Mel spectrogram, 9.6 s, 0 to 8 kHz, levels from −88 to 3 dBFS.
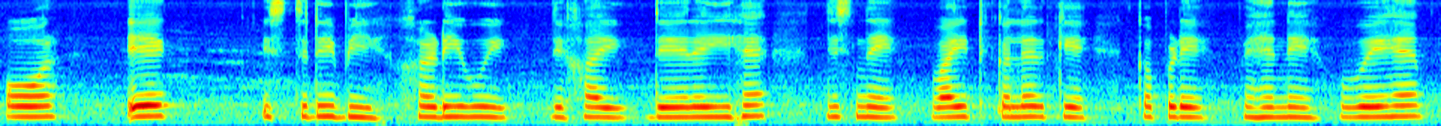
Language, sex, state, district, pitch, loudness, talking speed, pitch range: Hindi, female, Uttar Pradesh, Saharanpur, 240 Hz, -17 LUFS, 110 wpm, 230-245 Hz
